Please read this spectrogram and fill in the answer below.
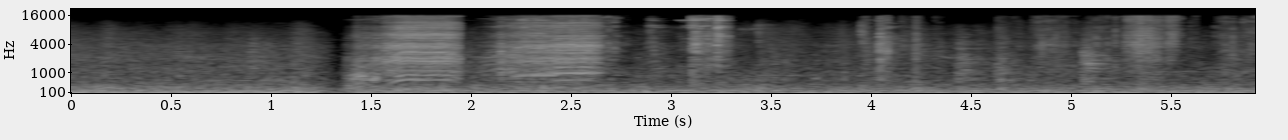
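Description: Black plastic RC kit chassis parts handled and screwed together with a small hand screwdriver: two short rasping scrapes with a faint squeak between about one and a half and two and a half seconds in, then a few light clicks.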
